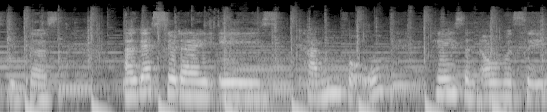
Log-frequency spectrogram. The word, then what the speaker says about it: Khánh: Welcome to Humans of Authenticity, Khánh. Thank you, V. My name is how you pronounce it in Vietnamese, but Khan would be the American pronunciation.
